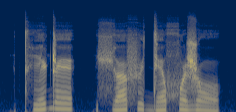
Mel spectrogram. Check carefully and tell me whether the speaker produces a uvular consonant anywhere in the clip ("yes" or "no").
yes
